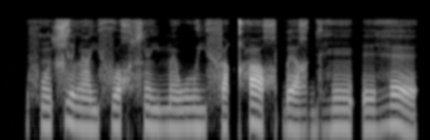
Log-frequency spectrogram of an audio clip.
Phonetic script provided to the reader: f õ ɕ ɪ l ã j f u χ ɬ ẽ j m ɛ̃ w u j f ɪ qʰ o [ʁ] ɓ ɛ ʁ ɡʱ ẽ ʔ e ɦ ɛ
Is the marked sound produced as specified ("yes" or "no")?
no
